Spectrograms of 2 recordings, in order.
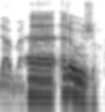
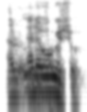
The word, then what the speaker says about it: Araújo: So the O is silent. Araujo. No, sorry, the O in the end. Say it again. It's so the Portuguese accent is a bit close, the vowels. So it's more subtle.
